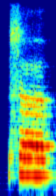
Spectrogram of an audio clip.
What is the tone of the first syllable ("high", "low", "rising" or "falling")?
high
